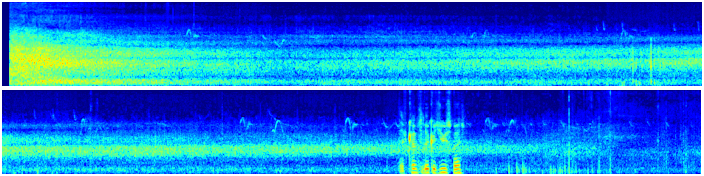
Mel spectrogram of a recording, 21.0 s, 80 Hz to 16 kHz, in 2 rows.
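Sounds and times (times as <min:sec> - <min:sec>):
vehicle passing: 0:00.1 - 0:20.9.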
